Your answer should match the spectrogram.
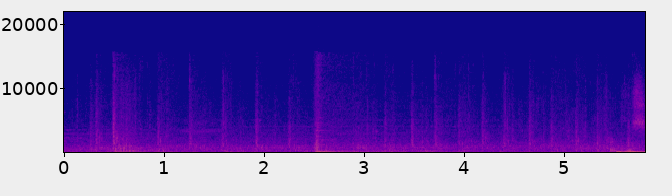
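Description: Heavy footsteps of the glass tail creature, a large beast in the Eternal Strands video game, thud in a loose rhythm over ambient game noise, with one louder impact midway and a rumble near the end.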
